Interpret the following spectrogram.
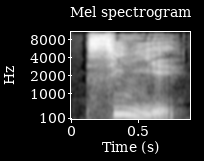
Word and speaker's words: signer: Signer, okay? G and N together, gn.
